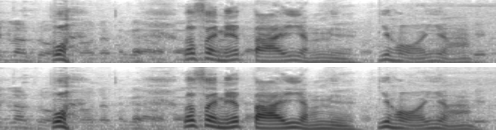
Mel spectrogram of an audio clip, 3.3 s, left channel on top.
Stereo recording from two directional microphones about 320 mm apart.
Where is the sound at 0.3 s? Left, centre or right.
Right.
